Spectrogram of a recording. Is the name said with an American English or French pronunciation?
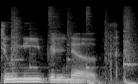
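French. The name is said with a French pronunciation. The speaker calls it right. "he says in a lot of his interviews, it's Denis Villeneuve"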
